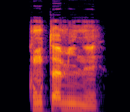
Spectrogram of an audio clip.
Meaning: to contaminate
- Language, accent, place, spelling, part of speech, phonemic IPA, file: French, France, Lyon, contaminer, verb, /kɔ̃.ta.mi.ne/, LL-Q150 (fra)-contaminer.wav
